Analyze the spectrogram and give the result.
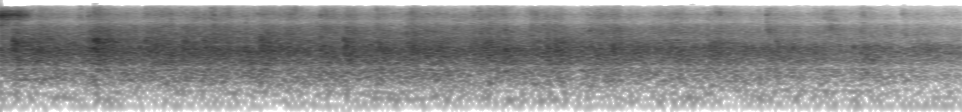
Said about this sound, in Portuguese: Glória a Deus. Aplaudo o nome do Senhor mais uma vez.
